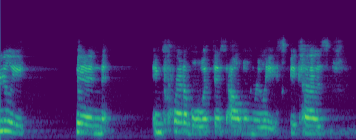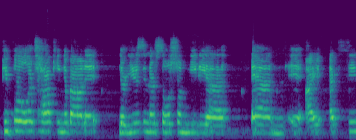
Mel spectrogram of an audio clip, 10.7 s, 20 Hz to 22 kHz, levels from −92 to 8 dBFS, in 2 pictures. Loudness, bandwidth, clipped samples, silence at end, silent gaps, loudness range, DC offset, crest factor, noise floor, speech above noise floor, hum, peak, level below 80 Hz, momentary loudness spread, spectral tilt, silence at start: -23 LUFS; 7.4 kHz; under 0.1%; 0 s; none; 2 LU; under 0.1%; 18 dB; -75 dBFS; 52 dB; none; -6 dBFS; -88 dBFS; 8 LU; -3 dB/octave; 0 s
